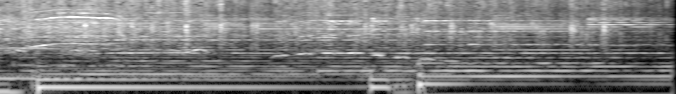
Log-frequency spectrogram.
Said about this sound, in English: If you believe it, give them a hand clap and a shout.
